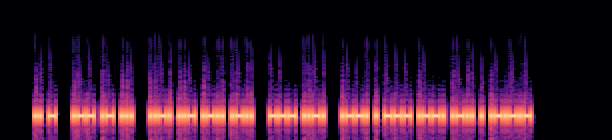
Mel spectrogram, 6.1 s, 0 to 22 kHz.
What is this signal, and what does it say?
Morse code, heard as a keyed tone, about 52 wpm, 700 Hz. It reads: IT WAS FULL OF PEOPLE.
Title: Sentences from Top 1000 Words - Review Part 3 - 50wpm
